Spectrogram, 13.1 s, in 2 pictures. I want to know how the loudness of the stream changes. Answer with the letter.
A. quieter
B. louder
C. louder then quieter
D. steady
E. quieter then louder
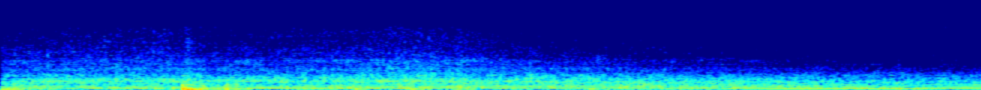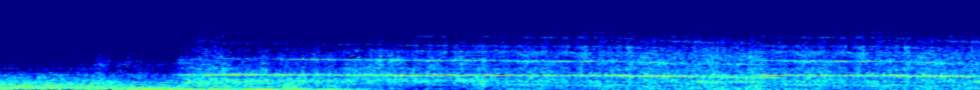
A.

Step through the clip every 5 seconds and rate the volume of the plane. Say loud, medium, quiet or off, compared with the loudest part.
medium, loud, loud.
